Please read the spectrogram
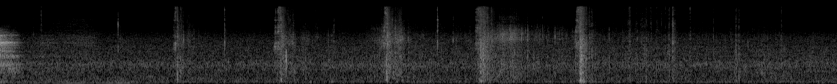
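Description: Ferro rod fire steel struck with a metal striker: about five sharp scrapes roughly a second apart, with a few lighter ticks between, throwing sparks onto cotton-ball tinder.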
